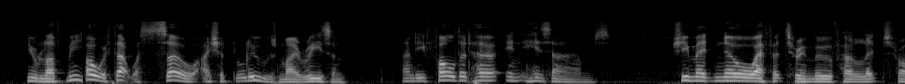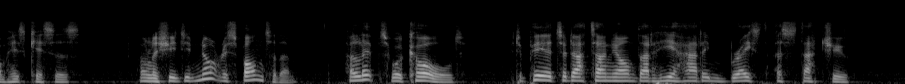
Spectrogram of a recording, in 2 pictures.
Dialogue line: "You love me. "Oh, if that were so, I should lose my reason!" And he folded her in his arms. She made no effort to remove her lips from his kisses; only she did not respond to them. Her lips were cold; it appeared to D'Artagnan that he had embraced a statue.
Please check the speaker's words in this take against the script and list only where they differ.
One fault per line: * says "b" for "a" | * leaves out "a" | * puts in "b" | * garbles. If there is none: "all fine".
all fine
